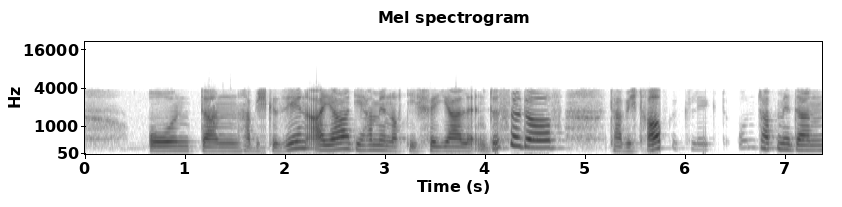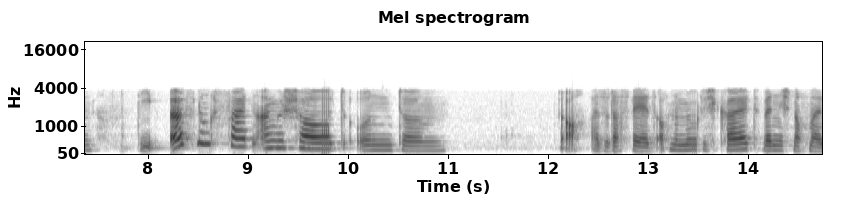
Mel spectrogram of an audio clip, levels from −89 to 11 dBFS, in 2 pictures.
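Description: At 1.76 s a 40 ms stretch of the speech is replaced by packet loss with the last packet repeated. The receiver replays the final good chunk until fresh audio arrives, so the held fragment buzzes with a brief robotic stutter rather than dropping to silence. Further repeats follow at 4.1 s (20 ms), 6.18 s (20 ms), 9.74 s (60 ms), 11.81 s (40 ms) and 13.44 s (40 ms). These lengths fit 20 ms packets.

From 5.74 s to 6.74 s the speech suddenly falls by about 22 dB and turns faint, then returns at full level. The likely cause is one channel inverted. With one stereo side's polarity reversed, the centred voice cancels in a mono sum and only a faint difference signal is left. The repeat at 6.18 s falls inside this span.

All of this sits within the narrow 250 Hz to 3.7 kHz telephone band of the G.711 coding.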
